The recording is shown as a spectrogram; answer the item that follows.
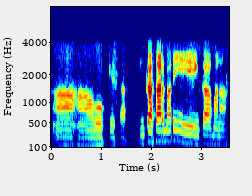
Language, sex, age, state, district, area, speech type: Telugu, male, 30-45, Andhra Pradesh, Visakhapatnam, rural, conversation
